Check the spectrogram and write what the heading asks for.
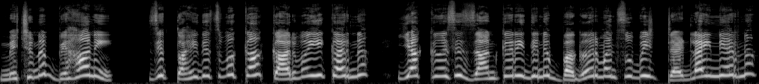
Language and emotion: Kashmiri, angry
